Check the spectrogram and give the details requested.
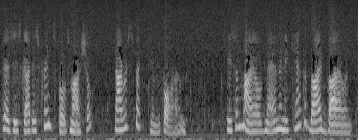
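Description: A woman's voice: fairly high pitch, expressive, moderate pace, natural voice, low-quality recording. An actress playing a loyal frontier woman, plain-spoken and earnest, in an old radio western. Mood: earnest, protective. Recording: old radio with faint background noise.

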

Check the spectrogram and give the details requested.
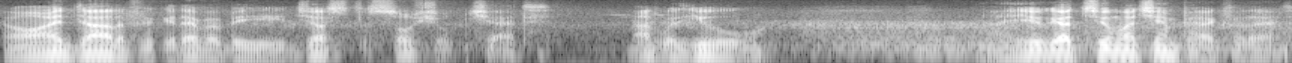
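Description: An actor playing a shrewd, hard-boiled insurance investigator in a 1950s radio detective drama, clipped, dramatic and wry. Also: male voice, very deep voice, animated, normal speed, pushed and bright, lo-fi sound, slight background noise, heavily acted. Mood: low, wry.

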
